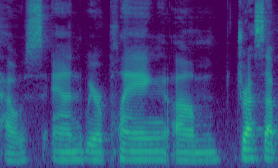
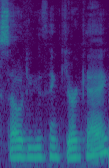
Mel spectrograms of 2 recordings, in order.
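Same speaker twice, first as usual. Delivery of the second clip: very quiet, hushed, soft voice; 4 semitones higher, 5 dB quieter than usual. Retelling a question the mother asked in the kitchen: imitating someone speaking very quietly. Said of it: "she was very quietly".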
